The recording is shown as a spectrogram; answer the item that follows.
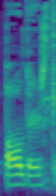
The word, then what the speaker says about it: Baldur: pronunciations in American English are acceptable. – Okay. – The actual pronunciation... Excuse me. I love that that's the word I messed up. Cool. Is Baldur.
